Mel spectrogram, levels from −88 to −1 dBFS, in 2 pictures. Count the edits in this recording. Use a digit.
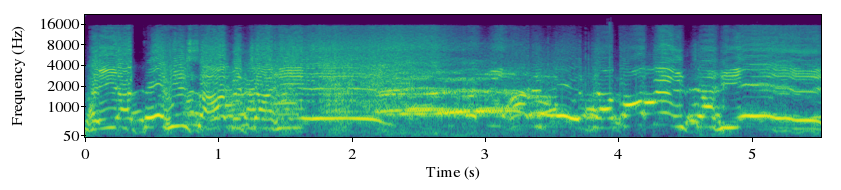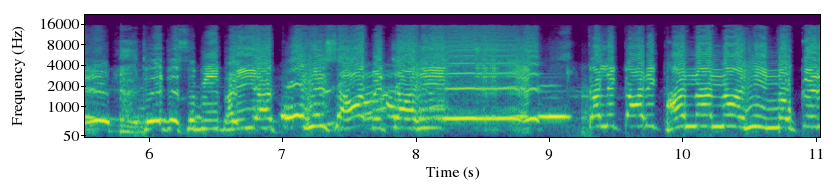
0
